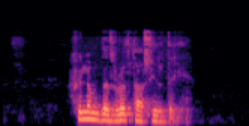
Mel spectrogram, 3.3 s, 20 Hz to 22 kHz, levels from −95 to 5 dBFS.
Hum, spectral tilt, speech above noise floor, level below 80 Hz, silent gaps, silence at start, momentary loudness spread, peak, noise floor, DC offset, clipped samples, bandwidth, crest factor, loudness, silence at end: none; -7 dB/octave; 58 dB; -66 dBFS; none; 0.95 s; 14 LU; -8 dBFS; -80 dBFS; under 0.1%; under 0.1%; 9.4 kHz; 18 dB; -23 LUFS; 0.9 s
